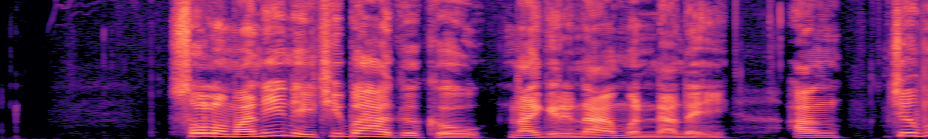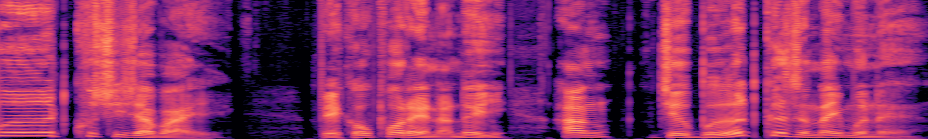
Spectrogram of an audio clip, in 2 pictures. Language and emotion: Bodo, happy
